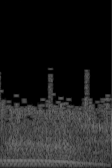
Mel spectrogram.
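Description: A car engine being started and held running as a steady low droning rumble, its pitch sagging slightly over the stretch, with no voices.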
